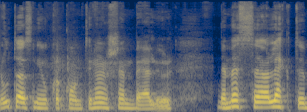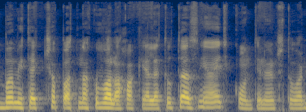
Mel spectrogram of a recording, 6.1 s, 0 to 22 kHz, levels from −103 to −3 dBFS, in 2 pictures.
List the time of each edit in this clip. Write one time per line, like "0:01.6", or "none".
0:02.1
